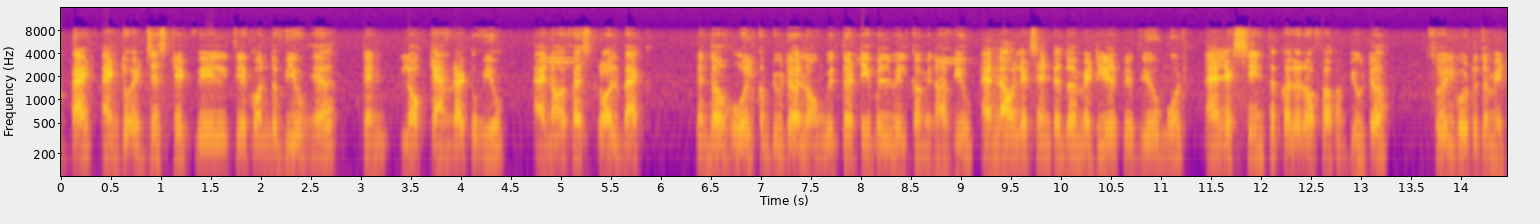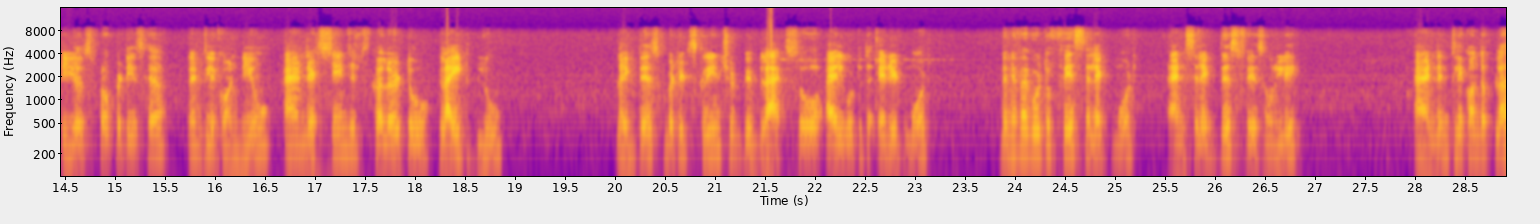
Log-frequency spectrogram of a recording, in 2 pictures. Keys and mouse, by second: 2.0 middle click, 3.5 click, 3.6 middle click, 13.9 click, 15.7-16.6 drag, 17.5 click, 22.4 Tab, 24.4 3.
